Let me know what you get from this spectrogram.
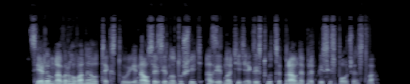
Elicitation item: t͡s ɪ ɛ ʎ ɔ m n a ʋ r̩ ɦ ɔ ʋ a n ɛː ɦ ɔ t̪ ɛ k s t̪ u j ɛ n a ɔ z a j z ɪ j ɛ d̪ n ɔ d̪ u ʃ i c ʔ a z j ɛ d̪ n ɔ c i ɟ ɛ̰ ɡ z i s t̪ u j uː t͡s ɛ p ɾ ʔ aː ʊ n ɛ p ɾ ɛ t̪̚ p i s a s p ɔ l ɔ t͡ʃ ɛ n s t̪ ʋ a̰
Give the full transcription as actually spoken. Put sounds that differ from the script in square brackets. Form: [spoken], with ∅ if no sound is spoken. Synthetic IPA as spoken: t͡s ɪ ɛ ʎ ɔ m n a ʋ r̩ ɦ ɔ ʋ a n ɛː ɦ ɔ t̪ ɛ k s t̪ u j ɛ n a ɔ z a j z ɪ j ɛ d̪ n ɔ d̪ u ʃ i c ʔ a z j ɛ d̪ n ɔ c i ɟ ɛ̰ ɡ z i s t̪ u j uː t͡s ɛ p ɾ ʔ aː ʊ n ɛ p ɾ ɛ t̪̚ p i s [i] s p ɔ l ɔ t͡ʃ ɛ n s t̪ ʋ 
